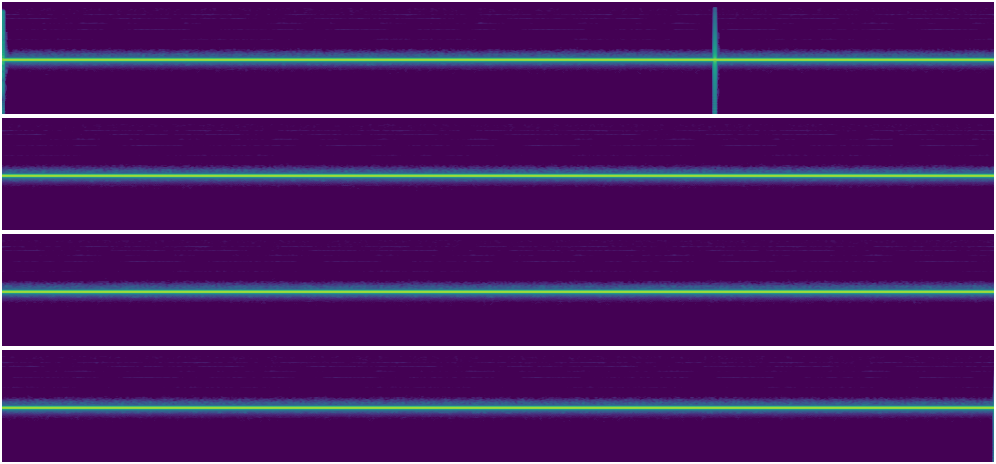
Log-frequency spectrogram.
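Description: Steady line-up test tone played with SMPTE colour bars: a single unbroken high beep at one pitch, with a faint tick about five seconds in.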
